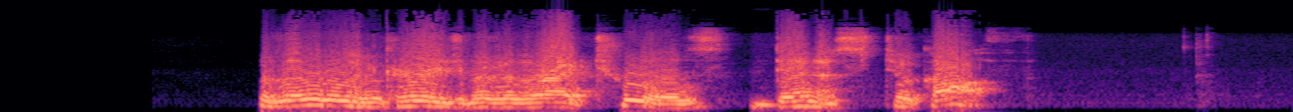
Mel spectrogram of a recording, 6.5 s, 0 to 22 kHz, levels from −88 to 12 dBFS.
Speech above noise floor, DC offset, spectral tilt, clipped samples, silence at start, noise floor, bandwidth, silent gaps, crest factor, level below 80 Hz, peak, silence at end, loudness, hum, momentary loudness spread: 61 dB; under 0.1%; -4.5 dB/octave; under 0.1%; 1.3 s; -68 dBFS; 15.5 kHz; none; 10 dB; -46 dBFS; 0 dBFS; 1.45 s; -8 LUFS; none; 7 LU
